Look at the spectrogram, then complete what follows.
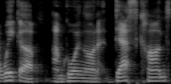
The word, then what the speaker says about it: DEFCON: By the way, he's people were making fun of him because he said it wrong. He said death, like Diacon, instead of DEFCON.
